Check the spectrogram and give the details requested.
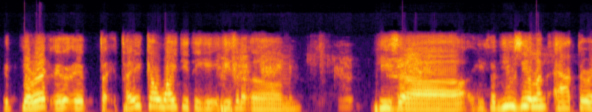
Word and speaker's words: Taika Waititi: I may be mispronouncing this name because it's a tad strange to me, but Taika Waititi, or wait, Take out my titty. what? What? It's Taika Waititi.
